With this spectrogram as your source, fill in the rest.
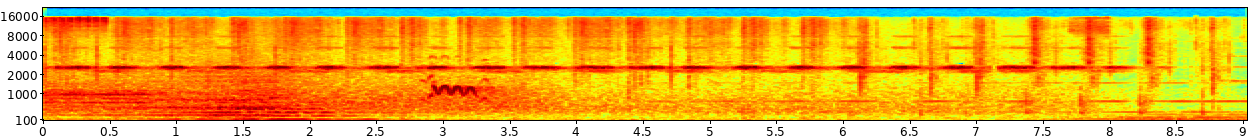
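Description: Footsteps tap steadily and quickly while walking.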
